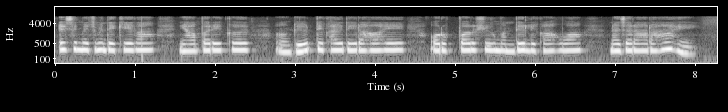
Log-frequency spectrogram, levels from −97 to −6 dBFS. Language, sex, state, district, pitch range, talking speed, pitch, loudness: Hindi, female, Rajasthan, Jaipur, 235-250 Hz, 160 wpm, 245 Hz, -16 LUFS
